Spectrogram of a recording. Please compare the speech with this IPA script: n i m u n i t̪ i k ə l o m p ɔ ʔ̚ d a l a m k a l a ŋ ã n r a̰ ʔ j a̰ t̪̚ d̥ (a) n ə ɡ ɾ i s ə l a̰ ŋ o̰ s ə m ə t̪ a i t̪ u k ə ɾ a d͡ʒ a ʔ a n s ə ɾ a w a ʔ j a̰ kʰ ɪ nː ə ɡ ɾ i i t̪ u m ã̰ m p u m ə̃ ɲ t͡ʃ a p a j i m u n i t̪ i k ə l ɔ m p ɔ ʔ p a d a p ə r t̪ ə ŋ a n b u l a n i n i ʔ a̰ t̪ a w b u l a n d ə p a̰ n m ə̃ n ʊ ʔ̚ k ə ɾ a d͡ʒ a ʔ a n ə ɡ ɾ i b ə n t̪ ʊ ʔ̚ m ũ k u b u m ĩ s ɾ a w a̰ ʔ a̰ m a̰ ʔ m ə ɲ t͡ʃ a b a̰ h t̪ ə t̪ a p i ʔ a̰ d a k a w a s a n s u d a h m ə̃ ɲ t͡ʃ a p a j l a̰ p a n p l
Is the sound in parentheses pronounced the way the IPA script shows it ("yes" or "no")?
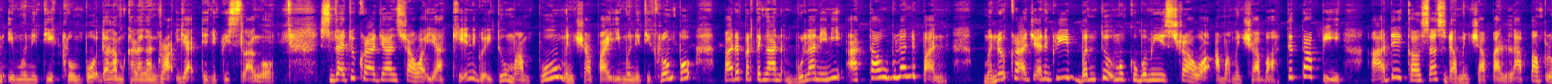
no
